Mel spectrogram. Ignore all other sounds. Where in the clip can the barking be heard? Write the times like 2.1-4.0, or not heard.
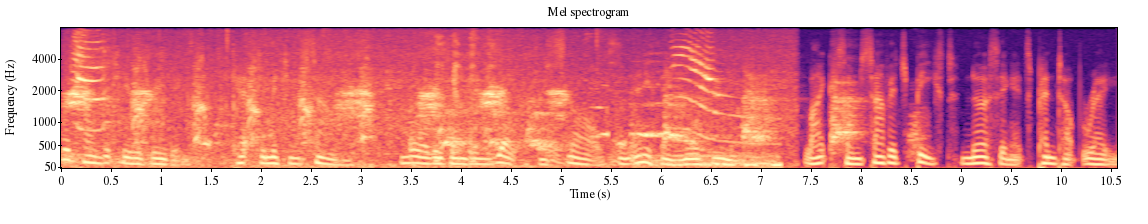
0.7-8.7.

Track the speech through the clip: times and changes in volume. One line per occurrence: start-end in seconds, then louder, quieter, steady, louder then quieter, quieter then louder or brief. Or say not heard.
0.0-10.5 steady.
